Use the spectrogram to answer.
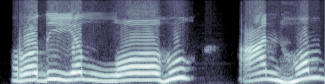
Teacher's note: ہم پہ صرف میم کو ظاہر کرنا ہے، لمبا نہیں کرنا، اظہار شفوی کا قاعدہ ہے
